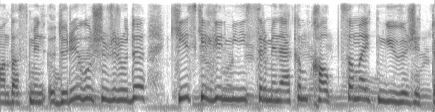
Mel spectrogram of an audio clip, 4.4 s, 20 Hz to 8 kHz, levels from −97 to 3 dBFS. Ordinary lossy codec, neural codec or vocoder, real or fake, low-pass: none; none; real; 7.2 kHz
